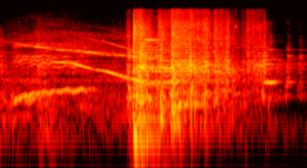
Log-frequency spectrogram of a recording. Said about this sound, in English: And then here's the air conditioner unit uh, in its comic form, uh, complete with a slide whistle.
